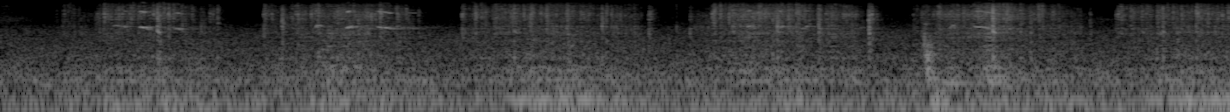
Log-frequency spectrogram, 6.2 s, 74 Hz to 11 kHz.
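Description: Atlas TH54 lathe running slowly, its belts and pulleys turning with a steady low hum and a few short squeaks, as the work spins under a dial indicator to check runout.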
